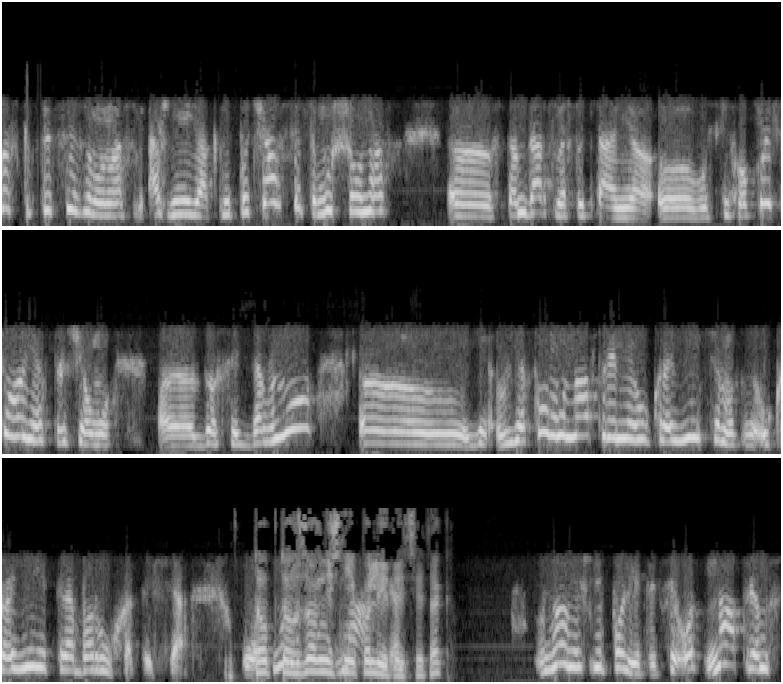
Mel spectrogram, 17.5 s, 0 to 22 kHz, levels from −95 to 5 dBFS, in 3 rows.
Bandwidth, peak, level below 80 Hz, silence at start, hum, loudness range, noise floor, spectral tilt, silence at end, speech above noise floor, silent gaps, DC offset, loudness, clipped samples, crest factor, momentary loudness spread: 8.2 kHz; -4 dBFS; -58 dBFS; 0 s; none; 2 LU; -47 dBFS; -5.5 dB/octave; 0 s; 30 dB; none; under 0.1%; -17 LUFS; under 0.1%; 12 dB; 8 LU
